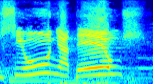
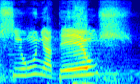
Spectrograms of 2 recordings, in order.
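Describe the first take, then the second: First: It is said louder. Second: It is said at normal volume.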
